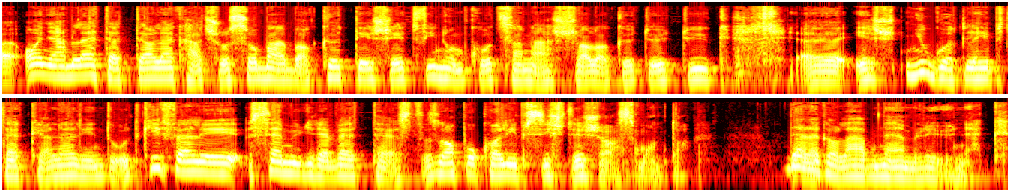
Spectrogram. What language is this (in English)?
Hungarian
